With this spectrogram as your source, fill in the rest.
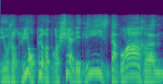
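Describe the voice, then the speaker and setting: A man with a fairly high, somewhat breathy voice speaks at a very slow pace. His intonation is lively. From Quebec. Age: 80s+. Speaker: audience member, retired doctoral graduate. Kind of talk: audience question at lecture. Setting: conference hall. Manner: halting.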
